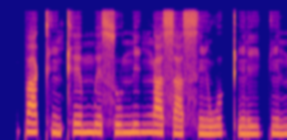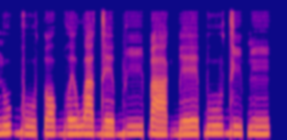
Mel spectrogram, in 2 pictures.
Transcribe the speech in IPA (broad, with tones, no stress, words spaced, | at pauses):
pa˦kʰĩ˨kʰe˦mɪ˦˨ su˦ni˦ ŋa˦sa˨sĩ˨ wʊ˦ kʼĩ˨ɾiː˨kĩ˨nuː˦ ɡuː˨ ɗɔ˦ɡʷe˦wa˦ de˨˦biː˦ɓaː˨ɡ͡beː˦ ɓuː˦di˨ ɓĩ˦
